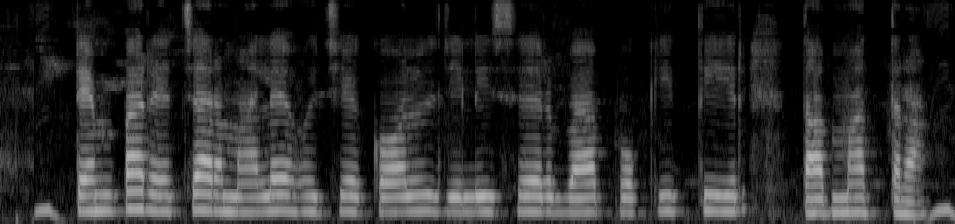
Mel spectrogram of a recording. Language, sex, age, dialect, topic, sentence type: Bengali, female, 18-24, Jharkhandi, agriculture, statement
